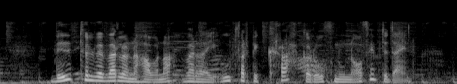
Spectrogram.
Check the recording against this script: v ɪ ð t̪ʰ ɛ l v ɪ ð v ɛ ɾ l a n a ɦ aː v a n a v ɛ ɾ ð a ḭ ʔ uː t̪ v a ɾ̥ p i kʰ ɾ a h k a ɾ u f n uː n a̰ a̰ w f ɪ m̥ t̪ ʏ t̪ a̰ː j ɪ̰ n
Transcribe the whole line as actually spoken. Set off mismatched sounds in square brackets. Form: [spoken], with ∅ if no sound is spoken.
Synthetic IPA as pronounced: v ɪ ð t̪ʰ [œ] l v ɪ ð v ɛ ɾ l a n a ɦ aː v a n a v ɛ ɾ ð a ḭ ʔ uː t̪ v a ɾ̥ p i kʰ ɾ a h k a ɾ u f n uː n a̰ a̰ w f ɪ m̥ t̪ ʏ t̪ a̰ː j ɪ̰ n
